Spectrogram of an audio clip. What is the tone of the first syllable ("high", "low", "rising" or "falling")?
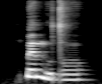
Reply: high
